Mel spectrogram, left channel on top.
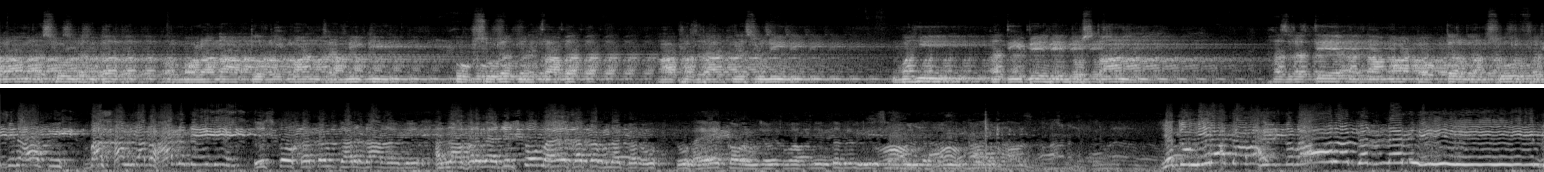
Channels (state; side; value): different; both; correlation 0.00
